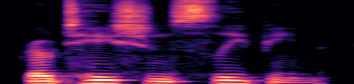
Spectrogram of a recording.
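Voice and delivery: ordinary delivery

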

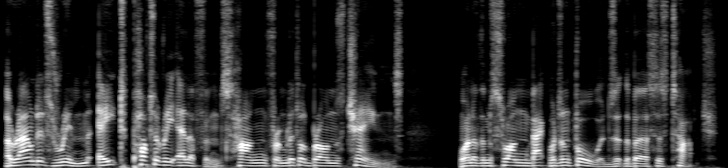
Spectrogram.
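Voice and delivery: usual speaking voice

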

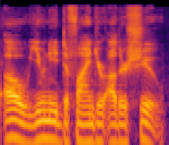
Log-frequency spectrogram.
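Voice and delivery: ordinary talk

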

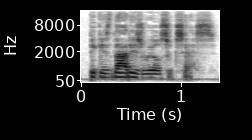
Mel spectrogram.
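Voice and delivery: ordinary delivery

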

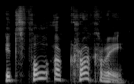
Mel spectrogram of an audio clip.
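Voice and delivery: put-on high-pitched, bewildered girl; puzzled protest in a high voice; girl who can't make sense of things. A narrator's reading. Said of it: "now quite bewildered".

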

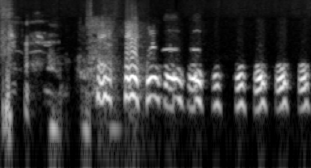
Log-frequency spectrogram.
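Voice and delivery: high burst of laughter; loud laughter. Real, not acted. Big laugh at the joke.

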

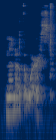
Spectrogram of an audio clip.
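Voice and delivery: breathy whispered jab; unvoiced whisper of complaint; whispered aside. Real, not acted. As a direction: whisper it under your breath. Whispered joke.

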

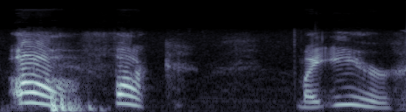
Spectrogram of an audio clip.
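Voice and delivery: high, loud startled cry; a character's loud yelp when the door hits; pained yelp. Acted. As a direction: yelp in sudden pain. Ear slammed by door.

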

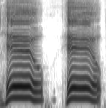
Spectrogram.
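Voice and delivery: very high, loud, stretched-out wail; Tin Man's cry for help. Retold or imitated. Acting out a scene from The Wiz, hammed-up cry for help. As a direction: imitate a trapped movie character calling out. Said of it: "I remember the scene goes".

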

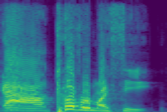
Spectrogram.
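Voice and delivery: high, loud yelp; comic shouted outburst; mock panicked cry. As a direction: blurt it out in exaggerated alarm. Acts out a panicked joke line.

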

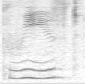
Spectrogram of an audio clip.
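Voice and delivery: ordinary delivery

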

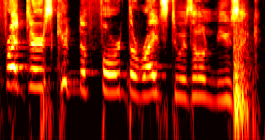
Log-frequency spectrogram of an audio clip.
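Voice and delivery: shouted, high and loud with laughter; loud incredulous shout; loud outburst. Real, not acted. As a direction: blurt it out in a burst of laughing disbelief.

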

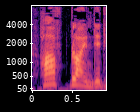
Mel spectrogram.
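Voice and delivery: ordinary delivery

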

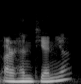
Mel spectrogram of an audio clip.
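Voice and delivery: "Argentina" with a breathy H for G and a "nya" ending; Spanish-style pronunciation. Real, not acted. Asking a friend about countries included, "Argentina" said as "Ar-hen-tee-enya". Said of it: "put a nya on it".

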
